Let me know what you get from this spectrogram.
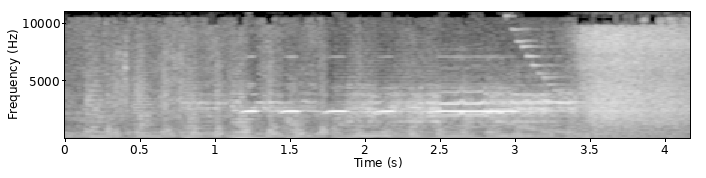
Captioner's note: whistles rapidly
